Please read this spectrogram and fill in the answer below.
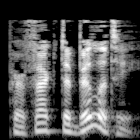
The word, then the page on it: perfectibility: British English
